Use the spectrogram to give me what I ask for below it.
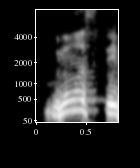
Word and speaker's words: university: to university the first letter is U but the sound that University begins with is Vogelsong okay that is the dis consonant sounds like and a university University here also e just like European University also begins with consonant sound therefore a university do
